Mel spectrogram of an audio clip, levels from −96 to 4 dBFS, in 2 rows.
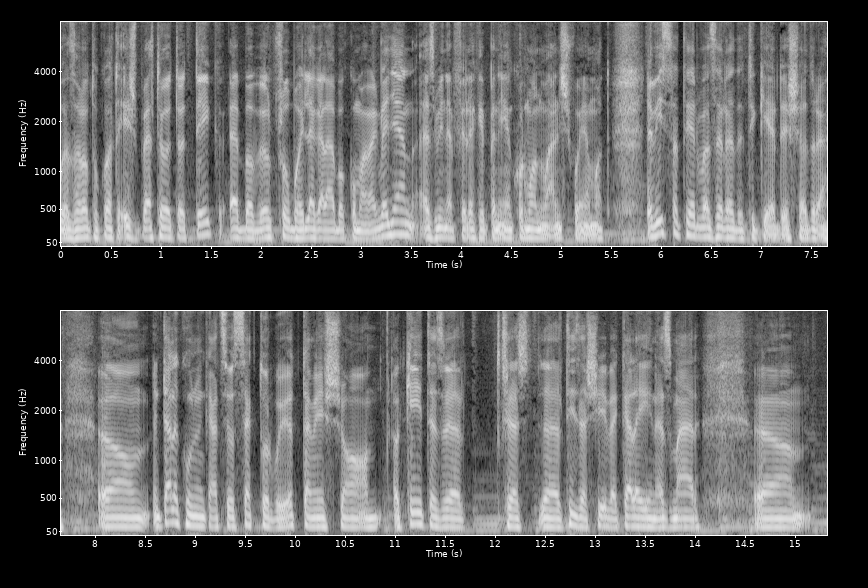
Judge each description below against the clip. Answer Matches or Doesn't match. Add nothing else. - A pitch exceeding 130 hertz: Doesn't match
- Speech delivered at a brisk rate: Doesn't match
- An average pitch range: Doesn't match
